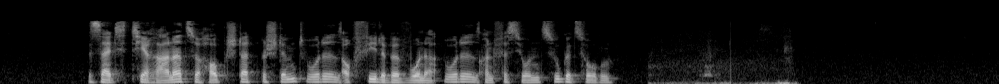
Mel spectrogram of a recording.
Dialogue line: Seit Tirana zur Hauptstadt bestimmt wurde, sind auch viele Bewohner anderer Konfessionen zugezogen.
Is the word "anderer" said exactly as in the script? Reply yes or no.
no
